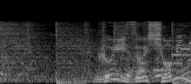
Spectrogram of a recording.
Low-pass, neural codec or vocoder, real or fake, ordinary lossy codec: none; none; real; none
